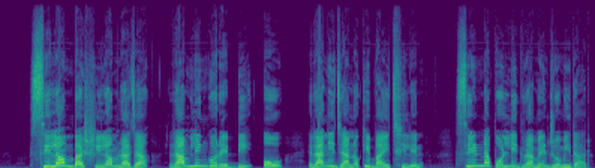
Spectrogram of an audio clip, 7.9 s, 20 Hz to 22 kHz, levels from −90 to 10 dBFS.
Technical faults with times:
0.79-0.81 microphone overload
4.24-4.28 microphone overload

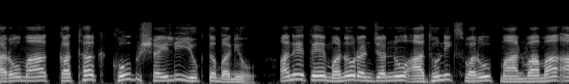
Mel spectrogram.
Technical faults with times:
none

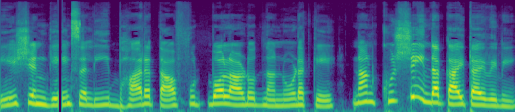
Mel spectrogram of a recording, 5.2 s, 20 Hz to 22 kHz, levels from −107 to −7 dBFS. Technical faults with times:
0.58-0.67 digital broadcast dropout

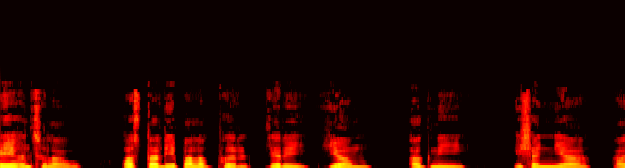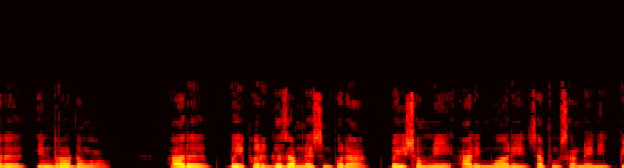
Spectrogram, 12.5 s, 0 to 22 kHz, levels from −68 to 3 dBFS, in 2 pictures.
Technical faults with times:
0.00-12.49 MP2 compression
0.24-12.28 clock drift buffer slips

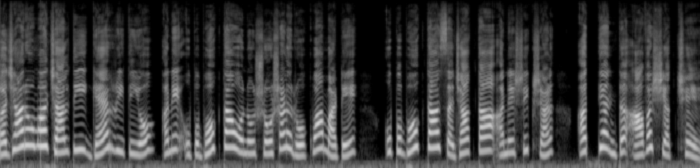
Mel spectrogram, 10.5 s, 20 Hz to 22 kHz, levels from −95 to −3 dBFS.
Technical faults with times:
0.60-0.85 sudden gain jump

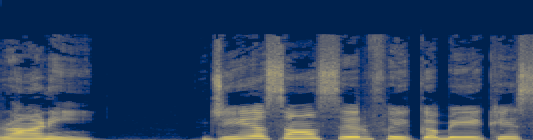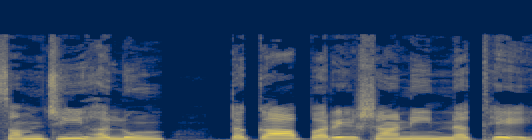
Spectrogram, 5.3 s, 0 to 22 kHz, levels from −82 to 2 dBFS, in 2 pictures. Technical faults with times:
none

